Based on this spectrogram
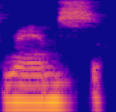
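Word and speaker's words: Ramsukh: And the last name is R-A-M as in Mary, S-U-K-H. And I know it looks weird, but it's pronounced Ramsuk.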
